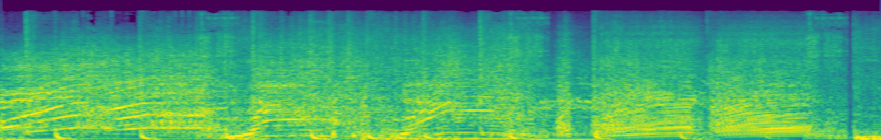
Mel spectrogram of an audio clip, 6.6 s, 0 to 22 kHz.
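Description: Lamborghini Huracán's V10 petrol engine revving hard, its pitch climbing and falling several times.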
